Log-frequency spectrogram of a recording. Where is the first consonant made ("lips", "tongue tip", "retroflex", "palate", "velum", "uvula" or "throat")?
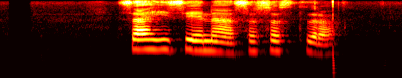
tongue tip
